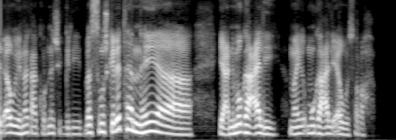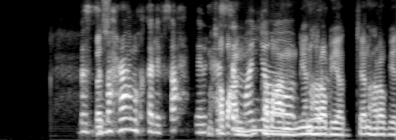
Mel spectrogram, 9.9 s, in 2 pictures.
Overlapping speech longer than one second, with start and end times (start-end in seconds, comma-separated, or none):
7.6-9.0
